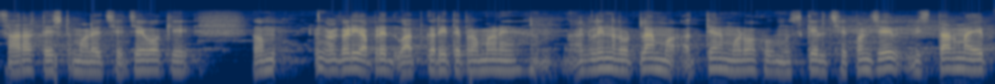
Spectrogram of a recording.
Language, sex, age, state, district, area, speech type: Gujarati, male, 30-45, Gujarat, Surat, urban, spontaneous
